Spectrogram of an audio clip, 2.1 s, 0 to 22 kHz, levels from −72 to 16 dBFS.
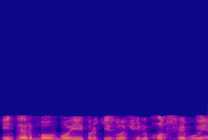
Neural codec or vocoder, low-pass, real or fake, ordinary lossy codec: none; 7.2 kHz; real; AAC, 16 kbps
